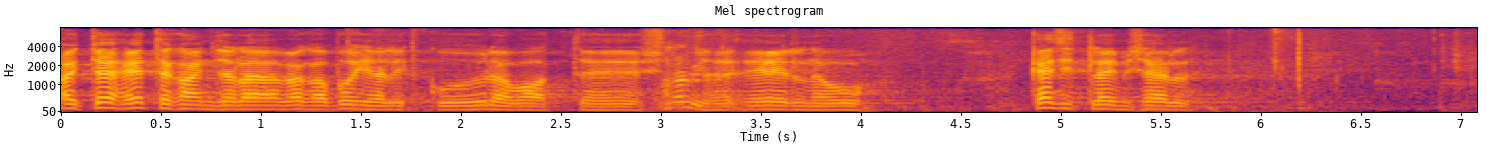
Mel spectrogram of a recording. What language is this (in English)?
Estonian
